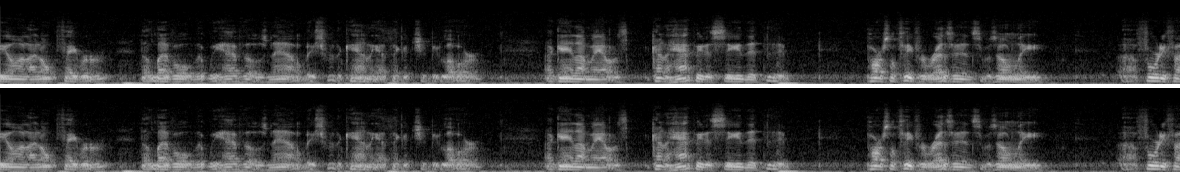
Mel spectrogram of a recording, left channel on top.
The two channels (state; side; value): identical; both; correlation 1.00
